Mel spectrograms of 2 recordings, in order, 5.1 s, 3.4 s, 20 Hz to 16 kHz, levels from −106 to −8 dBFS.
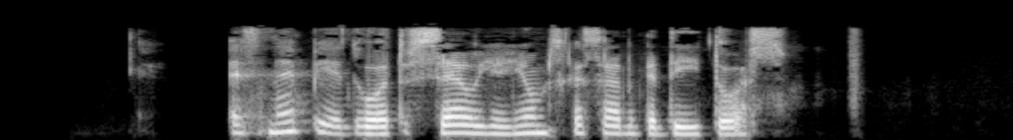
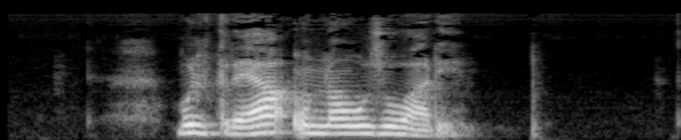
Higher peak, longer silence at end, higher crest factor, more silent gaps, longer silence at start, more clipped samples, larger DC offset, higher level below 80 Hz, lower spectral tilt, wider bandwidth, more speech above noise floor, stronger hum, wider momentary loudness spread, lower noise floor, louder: first, 0 dBFS vs -6 dBFS; first, 1.15 s vs 0.75 s; about the same, 18 dB vs 18 dB; neither; first, 1.15 s vs 0.9 s; neither; neither; first, -60 dBFS vs -72 dBFS; second, -4 dB/octave vs -7 dB/octave; second, 8 kHz vs 11 kHz; first, over 74 dB vs 61 dB; neither; first, 12 LU vs 9 LU; first, under -90 dBFS vs -81 dBFS; first, -17 LUFS vs -21 LUFS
